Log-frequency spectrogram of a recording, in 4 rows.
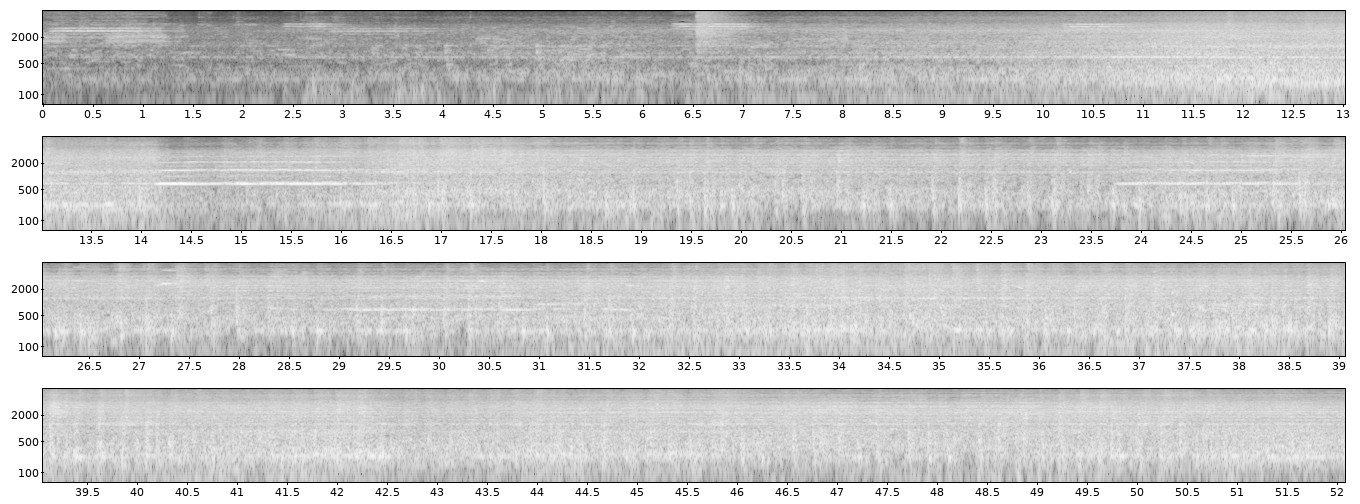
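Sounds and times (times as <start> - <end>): two-tone train horn: 0.0 - 1.5, 2.4 - 4.2, 6.3 - 7.3, 10.1 - 11.8, 13.9 - 16.8, 23.7 - 26.1, 28.4 - 32.3
train wheels on rails: 0.0 - 52.0.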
